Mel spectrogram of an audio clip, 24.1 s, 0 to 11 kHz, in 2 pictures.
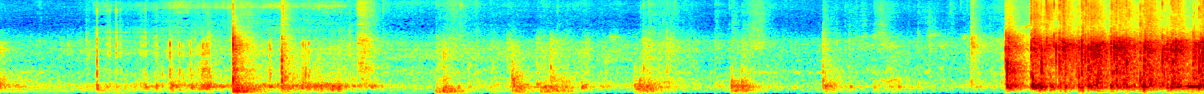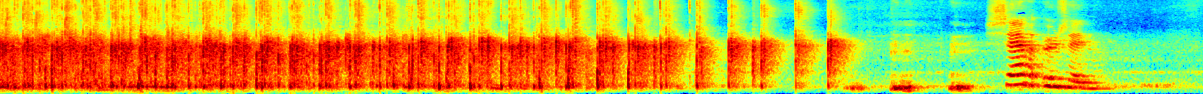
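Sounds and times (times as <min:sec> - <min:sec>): audience applause: 0:10.0 - 0:20.6.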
